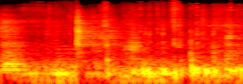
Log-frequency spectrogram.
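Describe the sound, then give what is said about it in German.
A utensil stirs tomatoes just added to a frying pan, with a few sharp scrapes and clacks against the pan over a low, steady sizzle and rumble. No talking. “Und wir haben jetzt die Tomaten dazu getan. Also es kommt jetzt alles so Stück für Stück hintereinander in die Pfanne.”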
